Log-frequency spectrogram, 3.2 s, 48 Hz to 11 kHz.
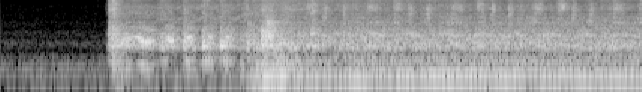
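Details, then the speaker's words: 2001 Chevy Duramax diesel at 20°F after a 16°F night, plugged in overnight and unplugged just before starting; several seconds of cranking, then it catches quickly and settles into a steady even idle. Normal cold start. "Pretty good results. When I turn the key over, there's no wait to"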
